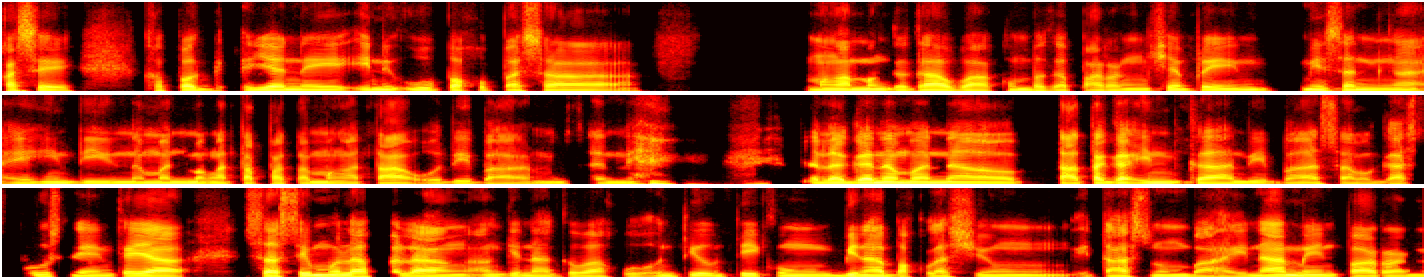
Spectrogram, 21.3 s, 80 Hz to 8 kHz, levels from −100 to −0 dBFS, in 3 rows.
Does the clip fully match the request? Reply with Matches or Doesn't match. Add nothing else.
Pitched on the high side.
Doesn't match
